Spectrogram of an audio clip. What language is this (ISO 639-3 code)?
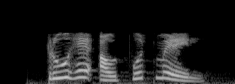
mar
